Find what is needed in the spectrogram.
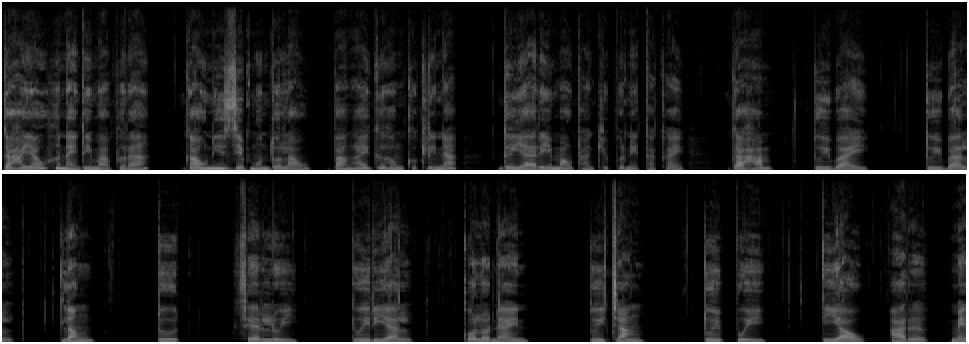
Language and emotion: Bodo, neutral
